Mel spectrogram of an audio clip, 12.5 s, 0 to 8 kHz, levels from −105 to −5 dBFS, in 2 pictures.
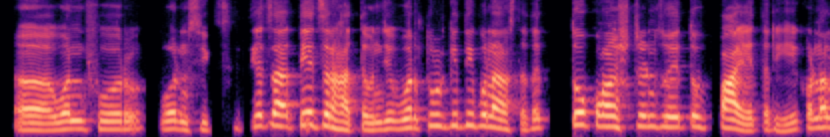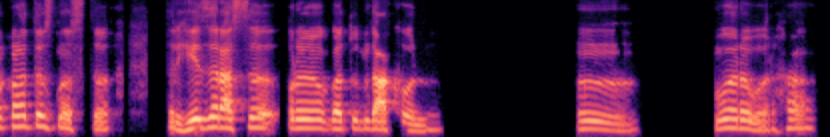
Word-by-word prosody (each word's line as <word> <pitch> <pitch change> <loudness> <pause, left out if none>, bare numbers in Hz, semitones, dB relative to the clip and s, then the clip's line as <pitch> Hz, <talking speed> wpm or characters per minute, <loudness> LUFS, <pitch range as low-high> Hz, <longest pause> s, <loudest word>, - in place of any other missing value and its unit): अ, - - +2 0.3
1416 175 -2 -2 0.2
त्याचं 245 0 +4
तेच 275 -1 +2
राहतं. 210 -8 +3
म्हणजे 160 +4 -2
वर्तुळ 210 +6 -1
कितीपण 255 -2 0
असतं, 190 -2 0
तर 195 - -3 0.2
तो 275 0 +6
कॉन्स्टंट 235 +1 +2
जो 230 - -3
आहे 220 0 +3
तो 230 - +1
π 200 -4 +8
आहे. 140 - -1
तर - - -6
हे 140 +4 -6
कोणाला 215 0 0
कळतच 235 -2 0
नसतं. - - -5 0.5
तर - - -4
हे 200 +1 +6
जर 220 +1 +3
असं 210 - +1
प्रयोगातून 185 -2 0
दाखवलं 140 -5 +1 1.1
हं. 155 -6 -5 0.7
बरोबर 195 -3 -1
हां. 200 - -5
195 Hz, 150 wpm, -21 LUFS, 175-235 Hz, 1.1 s, π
